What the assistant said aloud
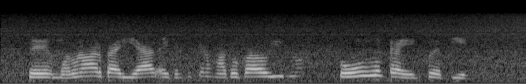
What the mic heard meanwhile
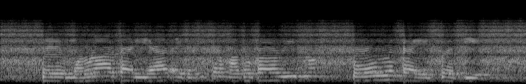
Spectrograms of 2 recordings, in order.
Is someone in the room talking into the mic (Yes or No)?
No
